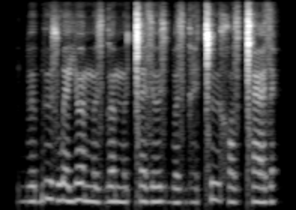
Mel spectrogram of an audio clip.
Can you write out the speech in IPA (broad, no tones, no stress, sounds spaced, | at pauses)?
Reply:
b ø b ʉ z w ɛ j œ m ø z ɡ œ m ø ǀ ɛ z ø z b œ z ɡʱ ɛ ǀ ʉ x ɔ z ǀ æ z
